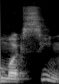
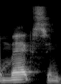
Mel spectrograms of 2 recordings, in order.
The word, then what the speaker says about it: Maxim: it is or or maxine machine gun machine gun right so uh maxim probably the right way to say it um so this is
